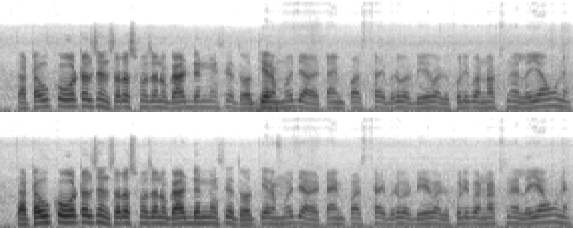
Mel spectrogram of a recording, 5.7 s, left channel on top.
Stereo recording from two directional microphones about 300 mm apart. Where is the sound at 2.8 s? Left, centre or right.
Centre.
